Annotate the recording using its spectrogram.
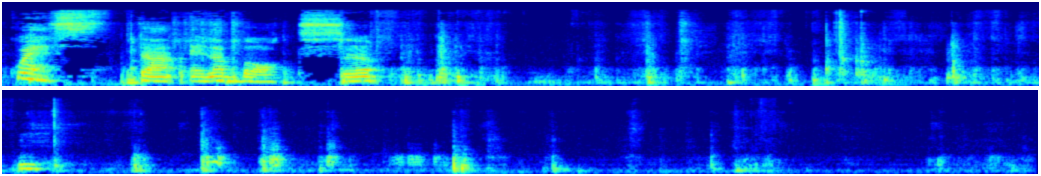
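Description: Paper rustles and crinkles as a box is handled.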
